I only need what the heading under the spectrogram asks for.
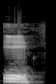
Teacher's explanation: ए के उच्चारण स्थान का नाम है कंठ तालव्य।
